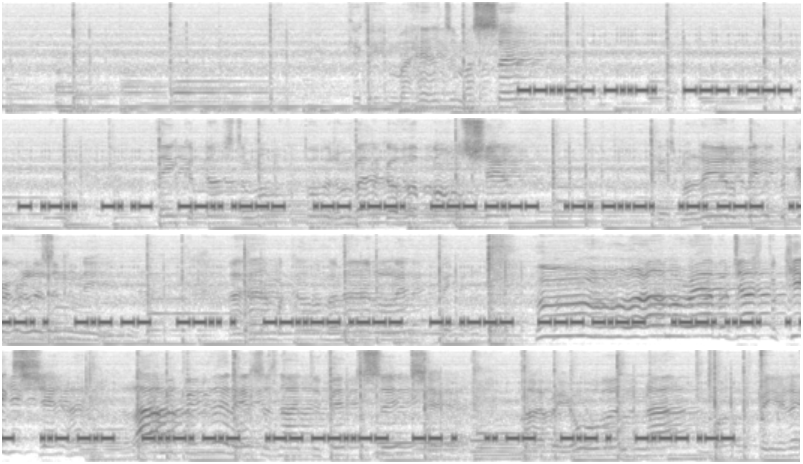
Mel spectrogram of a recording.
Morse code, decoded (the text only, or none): ,/ OJ TL NA ZJ WP OY R/ RO PE KM ZE ,J NJ OY PF ET UK /K W, ME IM KE YW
